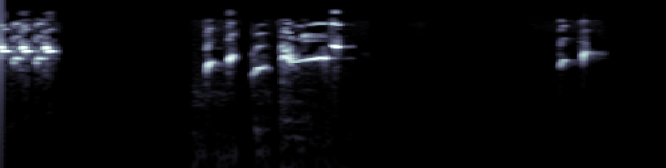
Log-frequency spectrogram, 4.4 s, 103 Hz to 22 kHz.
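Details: A 2022 coloured goldfinch hybrid with a large white throat patch, nearly finishing its first moult, sings short bursts of bright, liquid twitters and rising whistled notes, broken by pauses of a second or more; nothing else is heard.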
